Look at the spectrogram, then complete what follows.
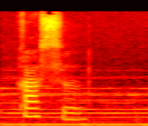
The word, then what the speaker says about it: castle: Castle. So T is silent.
